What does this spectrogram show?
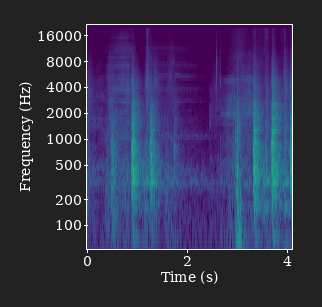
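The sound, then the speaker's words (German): A cat batting a dry-food puzzle toy, making irregular clattering, rattling bursts of kibble shaking inside plastic, with short pauses between the knocks and no voices. “Ja, meine Katze spielt wieder mit dem Trockenfutterteil.”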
